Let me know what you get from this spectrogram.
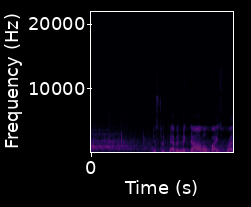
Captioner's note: cheers and applause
